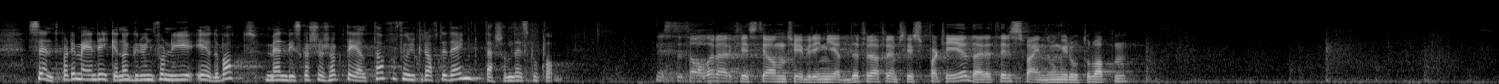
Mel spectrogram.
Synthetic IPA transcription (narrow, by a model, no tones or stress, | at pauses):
sɛnt̪əpʰɑʈiːmeɪnd̪ɛɪkːəɛnɔːɡɾʉɲfɔɳyːʔeːʉːd̪ɛbɑt̪mɛnʋɪskɑʂøːʂɑk̚t̪̚d̪eːlt̪ʰɑːfɔfʉlkʰɾɑft̪ɪd̪ɛŋd̪̥æʂɔmd̪ɛskʉlkʰɔ̰m | nɛst̪ət̪ʰɑːləɾæɾkʰɾɪst̪ɪɑnt̪ʰyːbəɾɪŋjɛd̪əfɾɑfɾɛmskɾɪt̪spʰɑʈʰiːəd̪æɾɛt̪ʰəɾsʋæɪnʊŋəɾuːt̪ʊbɑt̪n̩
